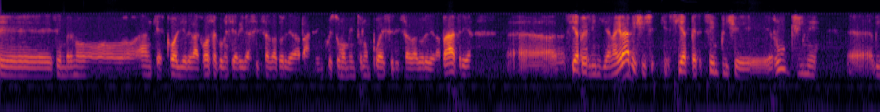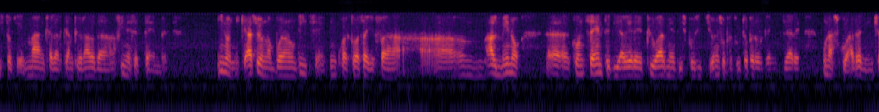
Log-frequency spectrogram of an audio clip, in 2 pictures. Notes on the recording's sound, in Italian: In collegamento da Perugia per Perugia-Livorno. Ospite al telefono.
